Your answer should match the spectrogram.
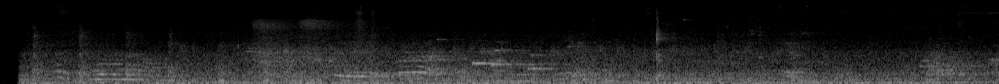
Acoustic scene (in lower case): elevator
